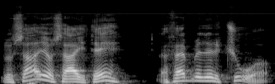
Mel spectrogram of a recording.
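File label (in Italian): "la febbre", vocabolario dialettale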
